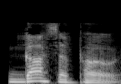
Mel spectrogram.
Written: gossypose

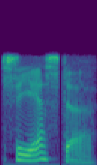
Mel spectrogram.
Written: siesta

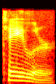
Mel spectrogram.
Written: Taylor

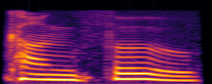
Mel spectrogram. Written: kung fu

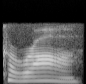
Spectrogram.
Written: Kura

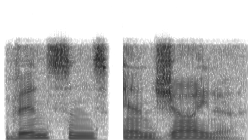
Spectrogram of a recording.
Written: Vincent's angina

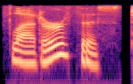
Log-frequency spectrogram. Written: flat-earthist

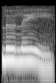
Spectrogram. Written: Lully

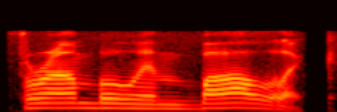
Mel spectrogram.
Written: thromboembolic

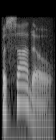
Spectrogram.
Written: passado

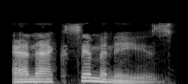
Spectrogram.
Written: anaximenes

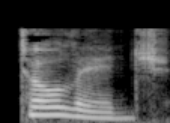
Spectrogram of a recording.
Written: tollage

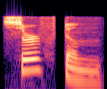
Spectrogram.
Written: serfdom

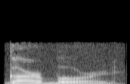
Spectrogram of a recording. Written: garboard

